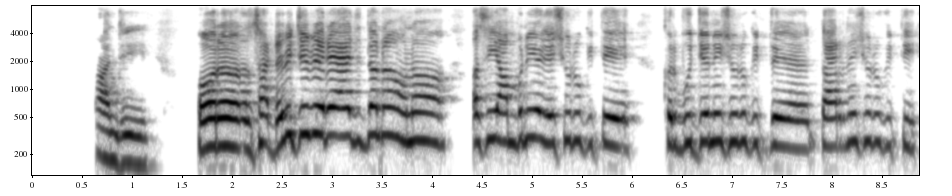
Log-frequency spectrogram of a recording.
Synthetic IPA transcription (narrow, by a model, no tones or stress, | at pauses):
ɦãːɲd͡ʒiː | ɔːɾsaːɖeːʋɪt͡ʃʋeːɾeːɛːd͡ʒɪd̪ãːnãːɦʊnãː | əsĩːəmbnĩːoːd͡ʒeːʃʊɾuːkiːt̪eː | kʰəɾbuːd͡ʒẽːnĩːʃʊɾuːkiːt̪eːt̪əɾnĩːʃʊɾuːkiːt̪iː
